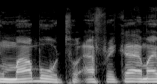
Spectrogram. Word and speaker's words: Mabotho: Now I'm a Mosoto man and I was saying Maboto Africa. Am I pronouncing it correctly? Yes, it's Maboto.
